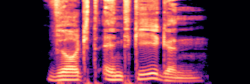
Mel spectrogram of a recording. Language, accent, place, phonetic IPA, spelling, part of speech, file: German, Germany, Berlin, [ˌvɪʁkt ɛntˈɡeːɡn̩], wirkt entgegen, verb, De-wirkt entgegen.ogg
- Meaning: inflection of entgegenwirken: 1. second-person plural present 2. third-person singular present 3. plural imperative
